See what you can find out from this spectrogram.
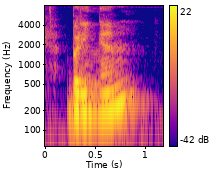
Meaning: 1. to bring, to fetch, to take, to convey, to bear 2. to bring, to lead, to guide, to accompany
- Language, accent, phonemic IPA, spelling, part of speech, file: German, Austria, /ˈbrɪŋən/, bringen, verb, De-at-bringen.ogg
